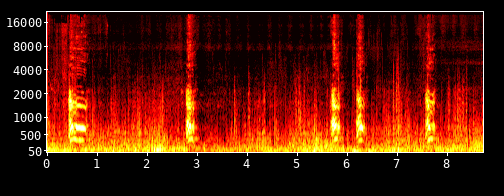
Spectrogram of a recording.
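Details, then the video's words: Dogs barking at a bare piece of ground where nothing is seen, sharp single barks spaced one to three seconds apart, some in quick pairs, over a low rumbling background. "Barking at nothing."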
